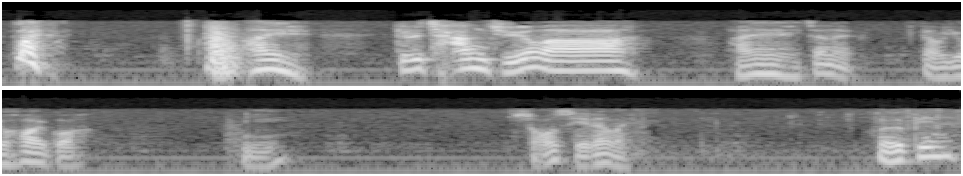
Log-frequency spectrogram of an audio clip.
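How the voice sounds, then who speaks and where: A man's voice: mid-range voice, slow pace, pauses often, a little hiss or hum, natural voice. An actor playing a wry, put-upon young man in a Cantonese radio drama, conversational and self-mocking with a Hong Kong accent. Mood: exasperated. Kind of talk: radio drama narration and dialogue. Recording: dull radio recording with music underneath.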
